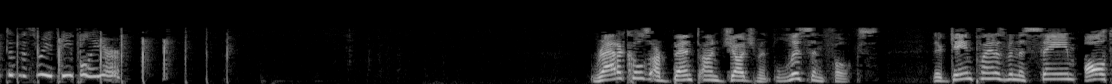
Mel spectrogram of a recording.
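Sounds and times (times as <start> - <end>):
speech: 0.0 - 1.4, 5.9 - 11.1
few people clapping: 0.0 - 2.4.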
